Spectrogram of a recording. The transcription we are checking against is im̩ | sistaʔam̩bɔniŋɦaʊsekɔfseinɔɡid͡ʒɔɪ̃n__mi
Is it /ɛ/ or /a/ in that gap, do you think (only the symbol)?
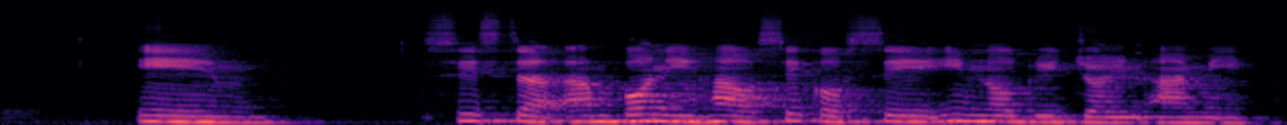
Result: a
